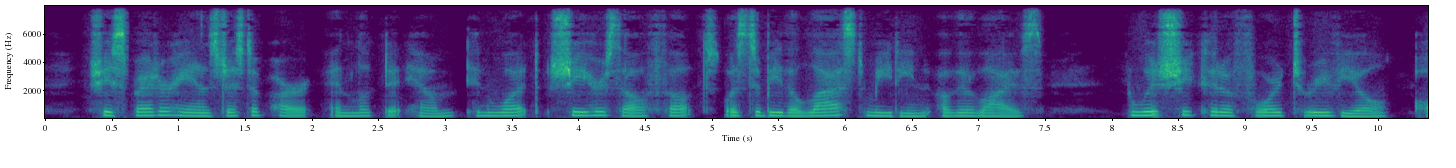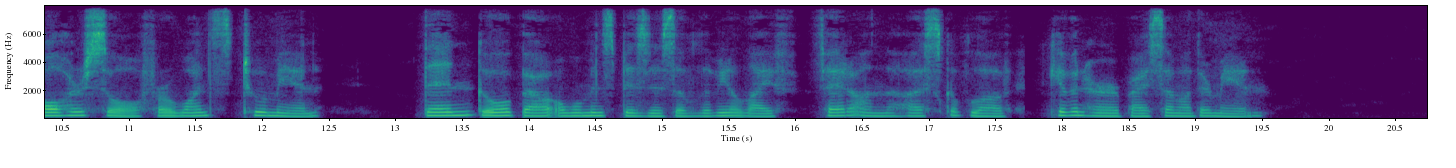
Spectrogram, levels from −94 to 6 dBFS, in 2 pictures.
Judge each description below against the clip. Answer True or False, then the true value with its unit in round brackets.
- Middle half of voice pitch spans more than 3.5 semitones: False (2.5 semitones)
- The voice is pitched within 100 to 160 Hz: False (220 Hz)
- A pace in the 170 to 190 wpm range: True (180 wpm)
